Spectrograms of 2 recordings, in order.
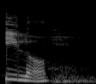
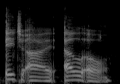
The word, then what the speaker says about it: Hilo: And we came up with the title, and that title is Hilo. H-I-L-O. Yes. Not hilo. Hilo. Hilo. The H is silent.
